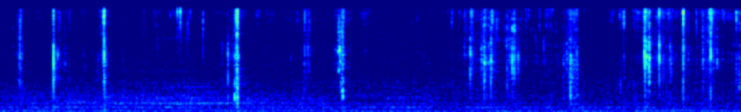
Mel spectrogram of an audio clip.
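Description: Long nails tap the lid and sides of a small, clear, lidded plastic tub full of purple slime held close to the mic. Quiet, sharp, bright clicks with almost no ring come in scattered taps at first, then in quicker clusters during the second half, over a faint, steady hiss.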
